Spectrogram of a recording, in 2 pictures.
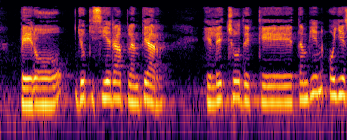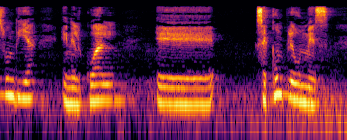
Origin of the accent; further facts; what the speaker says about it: Mexico; a mí esas comparaciones realmente me dan pena como mexicano.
